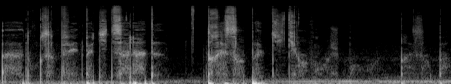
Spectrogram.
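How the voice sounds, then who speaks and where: A man whispering very close, right in the ear, as he narrates a food ASMR video, often repeating words and phrases for emphasis. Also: normal speed.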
